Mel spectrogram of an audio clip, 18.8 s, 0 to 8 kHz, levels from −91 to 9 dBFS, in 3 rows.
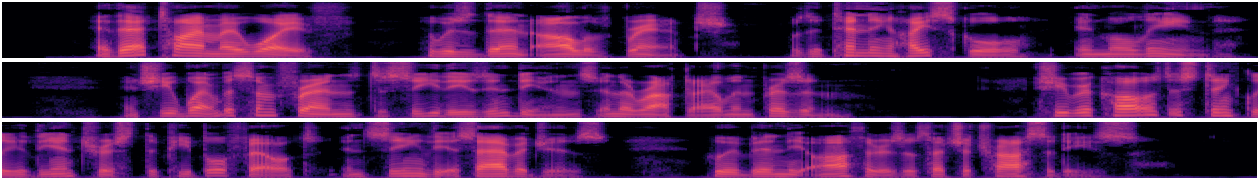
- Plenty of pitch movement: No, average, 4.2 semitones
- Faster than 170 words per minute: No, average, 160 wpm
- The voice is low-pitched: Yes, low, 115 Hz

